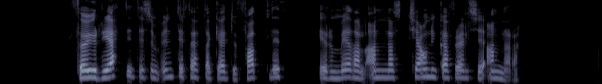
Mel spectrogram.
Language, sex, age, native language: Icelandic, female, 40-49, Icelandic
